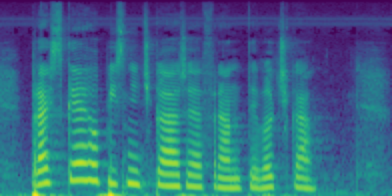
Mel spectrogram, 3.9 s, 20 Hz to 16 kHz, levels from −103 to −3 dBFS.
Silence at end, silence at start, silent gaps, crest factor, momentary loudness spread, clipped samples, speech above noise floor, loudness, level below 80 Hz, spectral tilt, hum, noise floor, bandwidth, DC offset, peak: 0.75 s; 0.05 s; none; 18 dB; 8 LU; under 0.1%; 27 dB; -20 LUFS; -24 dBFS; -6 dB/octave; none; -45 dBFS; 12.5 kHz; under 0.1%; 0 dBFS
